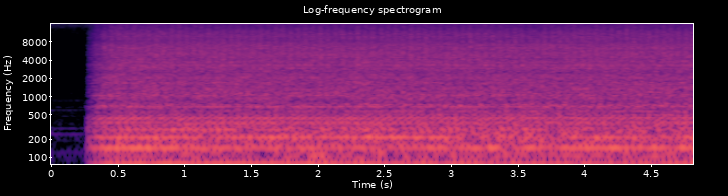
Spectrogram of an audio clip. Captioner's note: plane engines running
